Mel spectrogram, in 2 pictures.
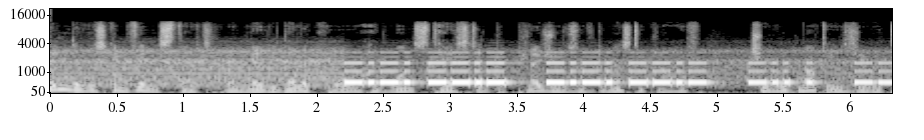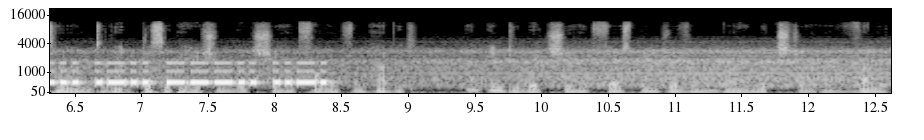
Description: Morse code, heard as a keyed tone, machine-sent, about 27 wpm, 520 Hz, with a steady whistle near 940 Hz, room echo and speech in English. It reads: CQ CQ DE ZL8F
